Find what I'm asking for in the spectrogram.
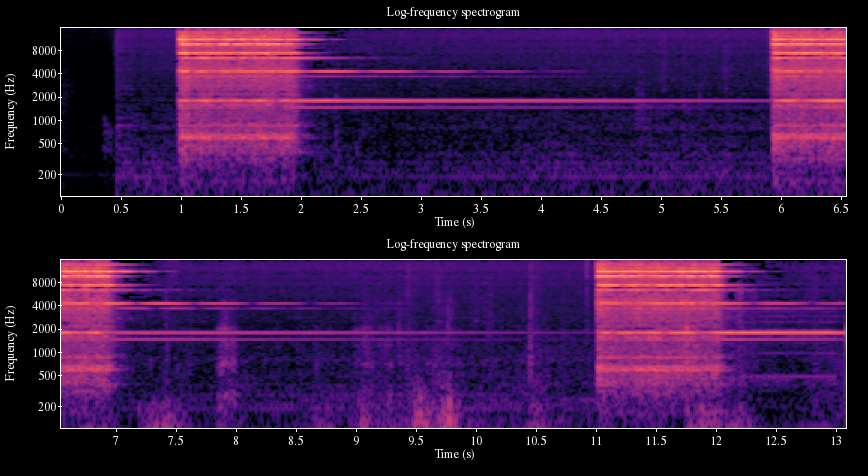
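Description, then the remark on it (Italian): An old-fashioned telephone bell rings loudly in three separate bursts, each about a second long, with long pauses in between and no one answering. Faint low knocks sound between the later rings. “Niente, nulla da fare. I telefoni non ci sono più.”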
